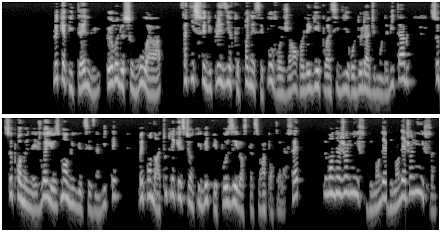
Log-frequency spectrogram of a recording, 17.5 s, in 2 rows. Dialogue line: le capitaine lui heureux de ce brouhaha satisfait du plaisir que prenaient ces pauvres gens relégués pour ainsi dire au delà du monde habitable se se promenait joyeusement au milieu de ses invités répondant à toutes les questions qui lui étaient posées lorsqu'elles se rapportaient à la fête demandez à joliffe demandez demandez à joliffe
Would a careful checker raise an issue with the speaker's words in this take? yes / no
no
